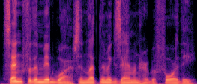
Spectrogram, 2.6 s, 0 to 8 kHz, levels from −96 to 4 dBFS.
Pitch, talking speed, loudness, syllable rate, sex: 95 Hz, 250 wpm, -22 LUFS, 7.1 syllables/s, male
